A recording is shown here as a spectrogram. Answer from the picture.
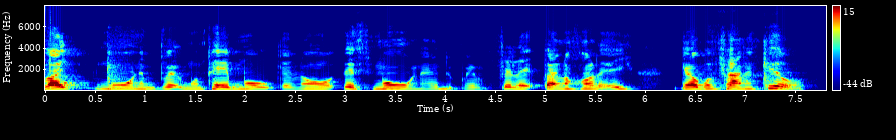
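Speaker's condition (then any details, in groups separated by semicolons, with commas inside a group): Cerebral palsy; obvious speech impediment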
